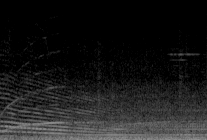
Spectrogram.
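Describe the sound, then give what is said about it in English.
A full-size fire truck's siren wails steadily, its tone sliding downward as the truck pulls in with paramedics to a burnt-mattress fire in an apartment, with a loud engine rumble underneath and no one speaking. “Whoa, that's like a full-size fire truck. And there's paramedics, too.”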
